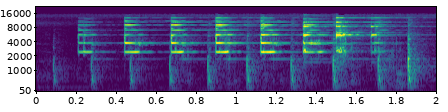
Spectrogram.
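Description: A wayang puppeteer's kepyak, metal plates hung on the side of the puppet chest, struck in a fast clattering run of about six strikes a second with a high metallic ring. A few plain knocks on the wooden chest come just before the ringing strikes begin.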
